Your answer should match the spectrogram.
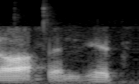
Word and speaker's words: often: She says, thanks for pronouncing it with a silent T. That's from Mary. – Well, you're welcome, Mary. I will never pronounce the T in often. It's important to me to keep it silent.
